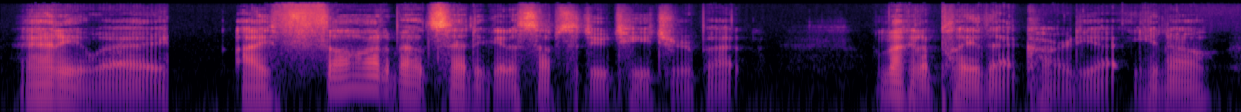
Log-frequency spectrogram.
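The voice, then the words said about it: Sick, under-the-weather voice. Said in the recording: “under the weather ... You could probably tell from my voice. ... who likes being sick”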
